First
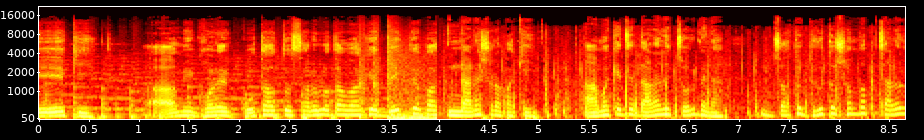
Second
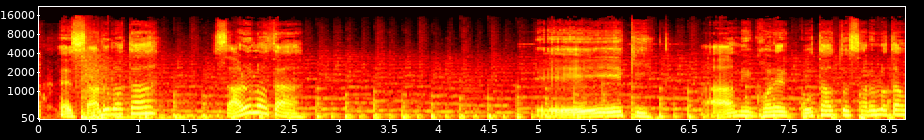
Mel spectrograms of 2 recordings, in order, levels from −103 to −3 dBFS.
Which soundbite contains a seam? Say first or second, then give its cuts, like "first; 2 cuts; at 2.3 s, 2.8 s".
first; 1 cut; at 4.0 s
